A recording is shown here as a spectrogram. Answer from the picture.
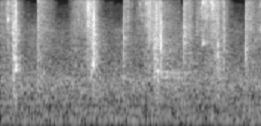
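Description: A deck of cards being shuffled by hand: soft, irregular flicks and slaps of card edges, a few each second.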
